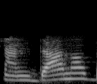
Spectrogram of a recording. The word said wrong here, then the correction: Shenandoah: How do you say that? – Oh, Shenandoah. Shenandoah Valley.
